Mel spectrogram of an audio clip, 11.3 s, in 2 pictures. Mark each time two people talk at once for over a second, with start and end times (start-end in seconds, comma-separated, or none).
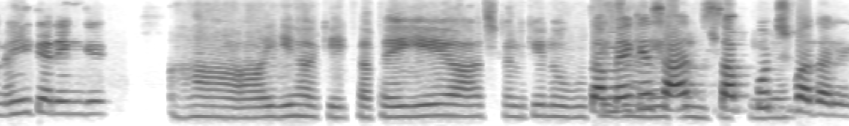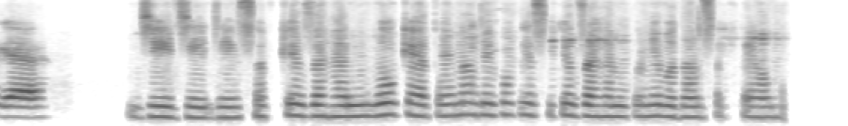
4.0-5.3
